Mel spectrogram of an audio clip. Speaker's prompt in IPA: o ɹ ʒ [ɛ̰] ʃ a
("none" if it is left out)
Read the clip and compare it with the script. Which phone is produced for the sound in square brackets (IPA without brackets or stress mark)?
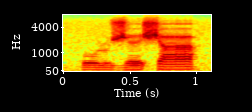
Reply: ɛ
